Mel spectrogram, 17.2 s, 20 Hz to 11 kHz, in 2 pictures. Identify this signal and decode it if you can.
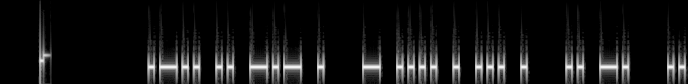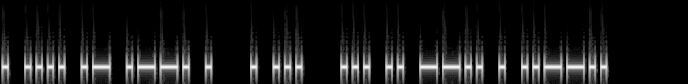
Morse code, heard as a keyed tone, about 17 wpm, 700 Hz. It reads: LIKE THESE IN SHAPE ES SIZE?
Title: Sentences from Top 500 Words and Abbreviations 17wpm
